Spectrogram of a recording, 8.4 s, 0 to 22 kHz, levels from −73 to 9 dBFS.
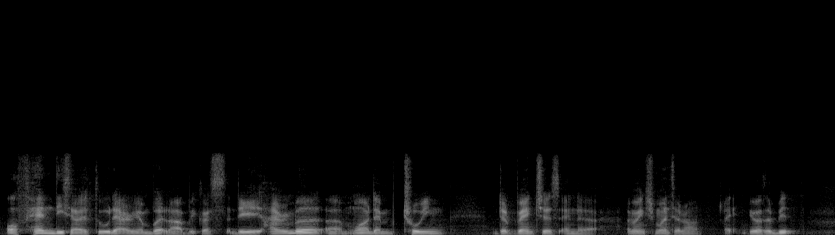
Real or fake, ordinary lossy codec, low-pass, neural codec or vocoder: fake; none; none; codec, 16 kHz, 1 kbps, X-Codec, WavLM features, trained on Multilingual LibriSpeech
